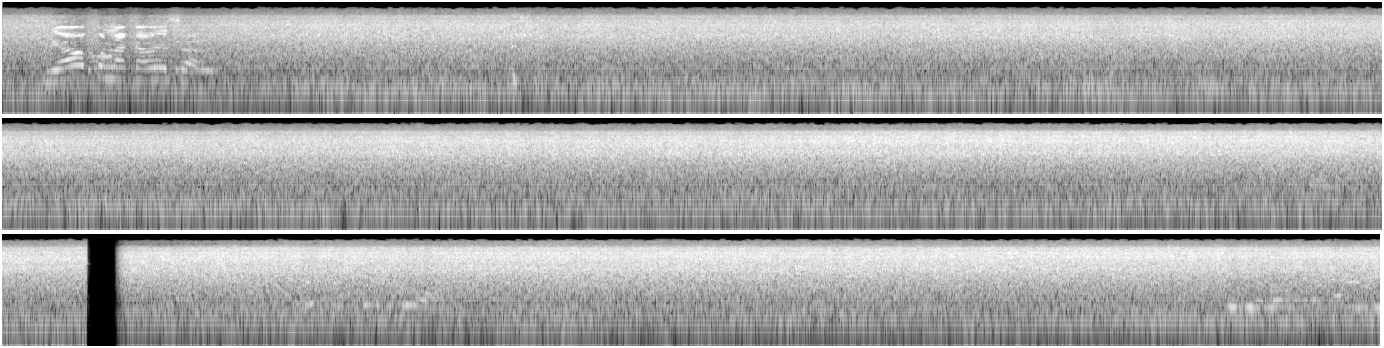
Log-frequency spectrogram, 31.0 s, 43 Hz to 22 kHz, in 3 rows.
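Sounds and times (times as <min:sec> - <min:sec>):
waterfall rushing: 0:00.0 - 0:31.0.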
